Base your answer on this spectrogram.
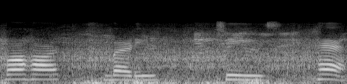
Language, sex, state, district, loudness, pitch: Hindi, female, Chandigarh, Chandigarh, -16 LUFS, 215 Hz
